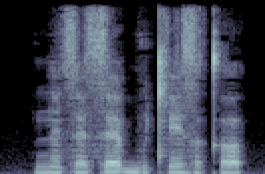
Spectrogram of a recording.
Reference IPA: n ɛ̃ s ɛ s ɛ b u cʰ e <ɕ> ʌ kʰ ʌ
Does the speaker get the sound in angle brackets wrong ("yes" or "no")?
yes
